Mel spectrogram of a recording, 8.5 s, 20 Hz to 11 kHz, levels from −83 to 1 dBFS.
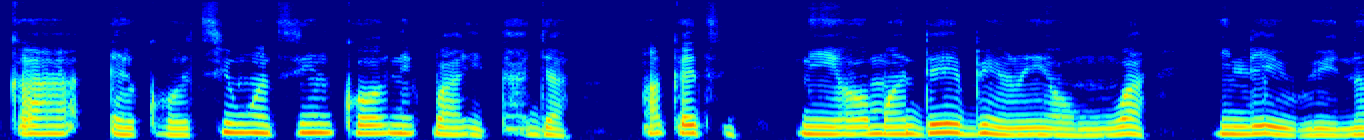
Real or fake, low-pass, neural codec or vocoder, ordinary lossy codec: fake; none; vocoder, 22.05 kHz, 80 mel bands, WaveNeXt; none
